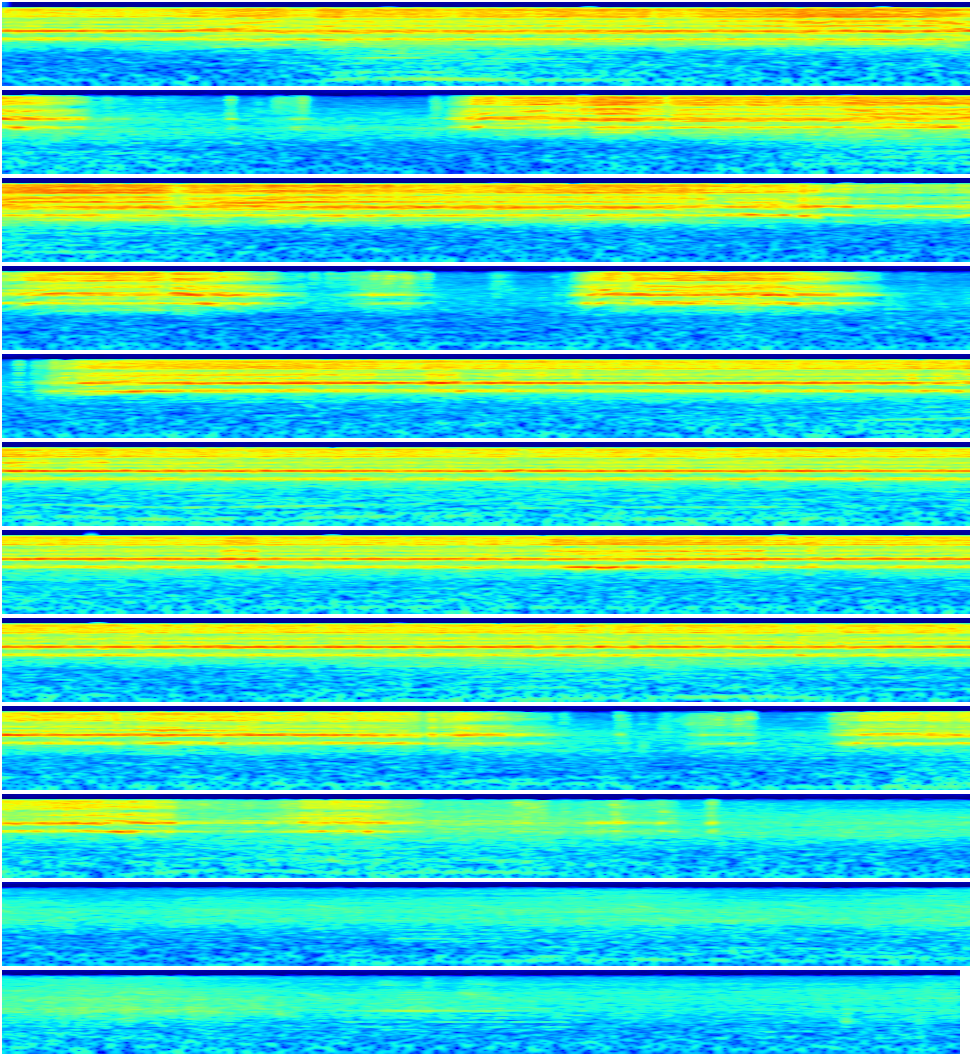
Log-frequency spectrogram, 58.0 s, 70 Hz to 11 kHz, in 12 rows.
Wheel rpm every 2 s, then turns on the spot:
190, 230, 110, 70, 220, 220, 200, 110, 50, 70, 160, 170, 170, 170, 170, 170, 170, 170, 170, 160, 100, 60, 80, 10, 0, 0, 0, 0, 0.
46-48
